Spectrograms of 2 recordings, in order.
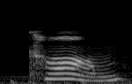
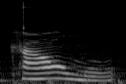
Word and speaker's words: calm: Essa palavra aqui é um exemplo de uma palavra que a gente não pronuncia a letra L, tá? Então, não é calm, é calm, ok? Essa é a pronúncia.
